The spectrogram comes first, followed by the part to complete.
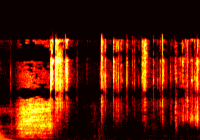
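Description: Quarters handled on a tabletop and fed into a plastic digital coin-counting jar. A short metallic scrape-and-rattle of coins comes in the first half second, followed by a few faint clicks.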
